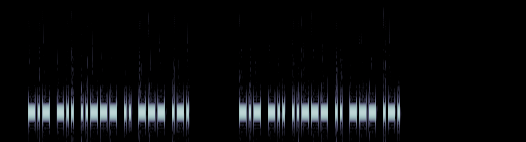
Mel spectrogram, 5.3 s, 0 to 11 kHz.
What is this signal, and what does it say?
Morse code, heard as a keyed tone, about 49 wpm, 700 Hz. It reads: KD2IOR KD2IOR
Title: USA Call Signs - 6 Characters - Repeated 2x - 50wpm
